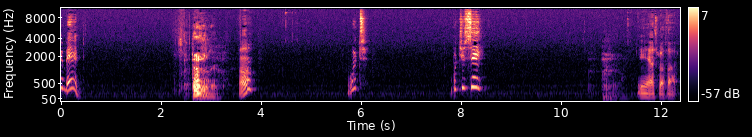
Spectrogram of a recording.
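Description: A large dog whines and howls close by.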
